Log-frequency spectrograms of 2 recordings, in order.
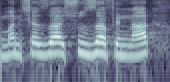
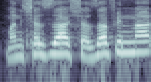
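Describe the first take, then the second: First: The third word begins with 'shu', vowel u. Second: The third word begins with 'sha', vowel a. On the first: "दोनों तरह पढ़ना दुरुस्त है" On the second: "दोनों तरह पढ़ना दुरुस्त है"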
